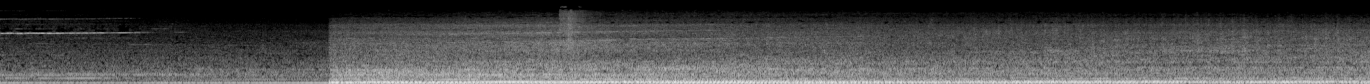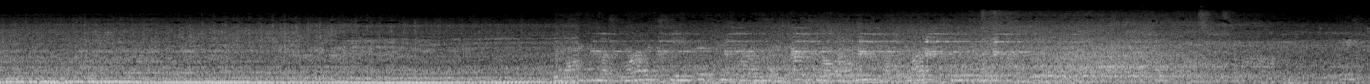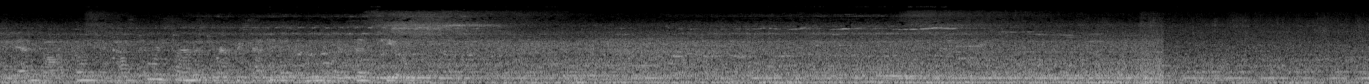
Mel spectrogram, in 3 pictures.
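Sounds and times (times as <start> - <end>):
high wheel squeal: 0.0 - 1.9, 34.1 - 38.7
diesel locomotive engine drone: 0.0 - 41.0
train coaches rolling: 0.0 - 41.0.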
